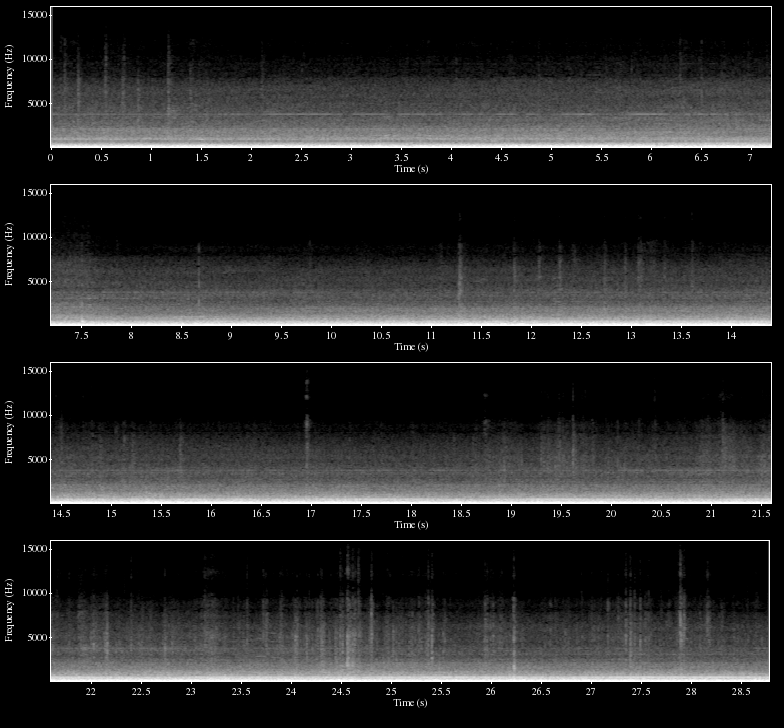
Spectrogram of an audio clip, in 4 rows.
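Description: Cabin noise of an IndiGo Airbus A320-family jet climbing after takeoff: its turbofan engines running as a loud, steady low rumble with a steady hum on top, heard from inside the cabin.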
